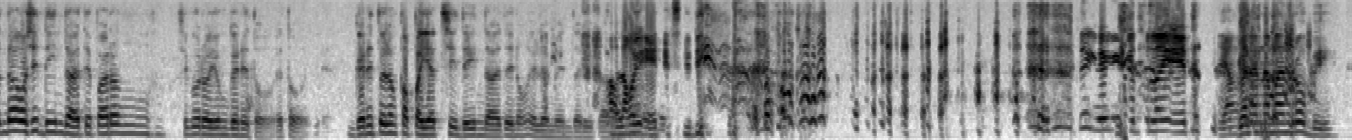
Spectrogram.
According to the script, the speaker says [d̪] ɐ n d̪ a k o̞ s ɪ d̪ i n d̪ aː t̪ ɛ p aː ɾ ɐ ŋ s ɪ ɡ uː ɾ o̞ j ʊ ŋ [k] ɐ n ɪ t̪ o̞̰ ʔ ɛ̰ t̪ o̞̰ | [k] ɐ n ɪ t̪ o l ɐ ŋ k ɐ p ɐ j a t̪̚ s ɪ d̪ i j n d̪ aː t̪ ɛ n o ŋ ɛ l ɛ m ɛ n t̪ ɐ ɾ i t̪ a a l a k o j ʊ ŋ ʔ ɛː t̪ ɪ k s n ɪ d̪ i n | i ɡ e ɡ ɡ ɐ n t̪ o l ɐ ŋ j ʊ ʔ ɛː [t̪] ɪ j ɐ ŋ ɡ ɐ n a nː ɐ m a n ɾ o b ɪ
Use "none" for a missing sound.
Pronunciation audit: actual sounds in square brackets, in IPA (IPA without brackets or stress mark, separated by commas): t̪, ɡ, ɡ, t̪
